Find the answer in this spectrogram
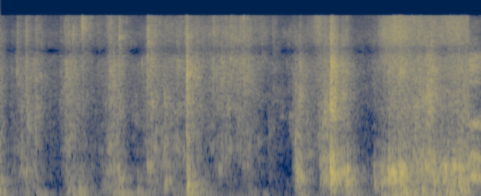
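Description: Floor mop sloshing and splashing in a bucket of dirty mop water, in uneven bursts that grow louder and more continuous near the end.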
